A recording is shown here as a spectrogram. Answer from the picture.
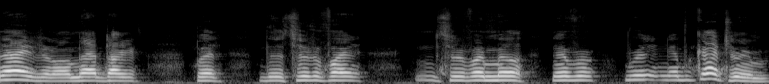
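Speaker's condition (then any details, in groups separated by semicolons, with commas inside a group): Traumatic brain injury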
